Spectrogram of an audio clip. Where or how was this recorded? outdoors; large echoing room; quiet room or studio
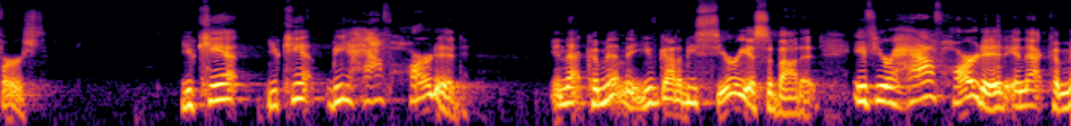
large echoing room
